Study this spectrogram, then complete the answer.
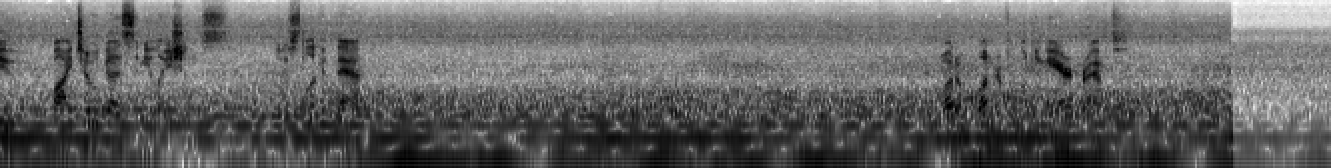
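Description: Twin propeller engines drone steadily outside a small plane.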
